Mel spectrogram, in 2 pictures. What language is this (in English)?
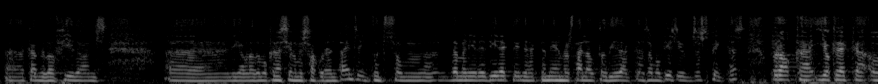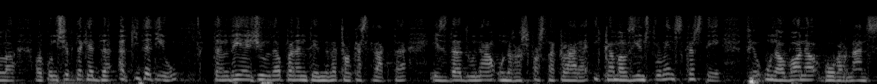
Catalan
